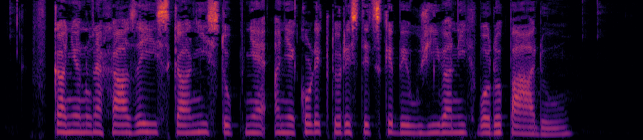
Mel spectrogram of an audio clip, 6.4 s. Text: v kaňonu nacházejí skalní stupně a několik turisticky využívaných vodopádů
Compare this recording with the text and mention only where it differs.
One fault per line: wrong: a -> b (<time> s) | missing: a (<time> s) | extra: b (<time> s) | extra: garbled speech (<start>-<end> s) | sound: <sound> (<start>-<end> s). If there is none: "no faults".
no faults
